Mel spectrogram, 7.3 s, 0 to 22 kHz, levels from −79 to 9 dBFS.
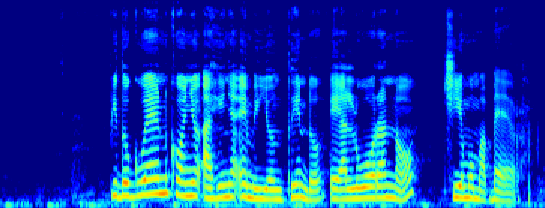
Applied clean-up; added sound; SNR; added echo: none; none; none; none.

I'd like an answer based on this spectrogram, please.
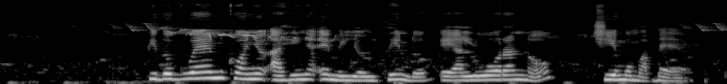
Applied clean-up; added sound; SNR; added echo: classical method Wiener filter.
